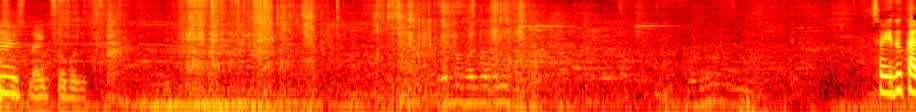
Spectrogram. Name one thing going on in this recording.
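Silk cloth rustles as it is unfolded and laid flat.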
